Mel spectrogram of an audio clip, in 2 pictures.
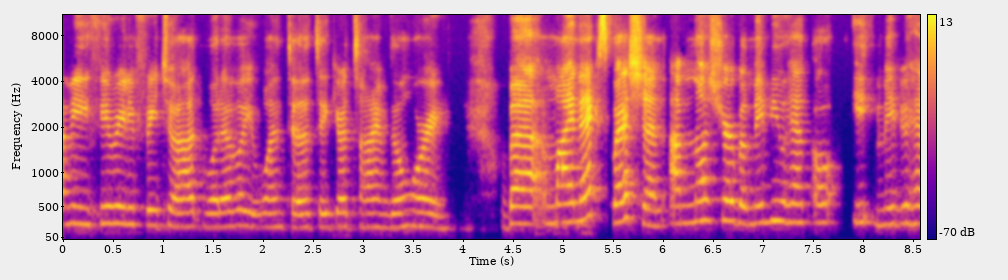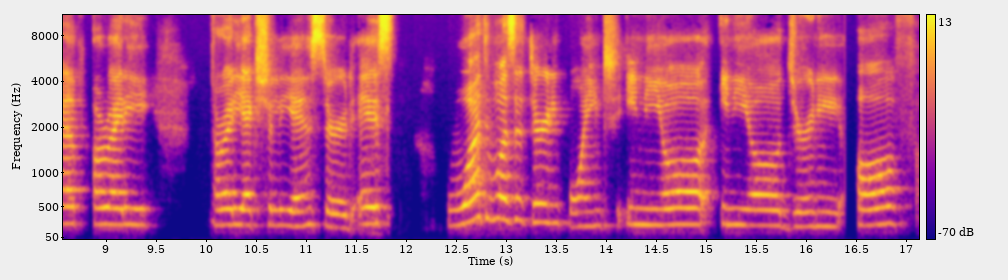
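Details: Adult female speaker; typical speech.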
